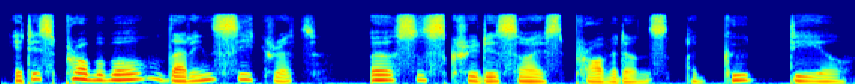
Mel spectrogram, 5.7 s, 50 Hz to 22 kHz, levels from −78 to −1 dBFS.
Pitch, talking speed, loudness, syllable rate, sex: 185 Hz, 125 wpm, -22 LUFS, 4.6 syllables/s, female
